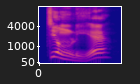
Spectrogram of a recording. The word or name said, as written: 敬礼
